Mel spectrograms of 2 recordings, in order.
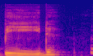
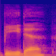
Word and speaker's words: Bede: Well, okay, so first of all, the name is pronounced Bede. In the olden days, it would have been pronounced Beda because all those silent E's we have in English— They didn't used to be silent.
